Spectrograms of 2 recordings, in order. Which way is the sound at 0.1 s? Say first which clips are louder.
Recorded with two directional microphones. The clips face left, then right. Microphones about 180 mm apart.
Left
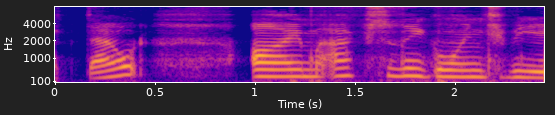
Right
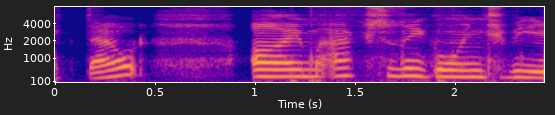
Right 1 dB; 15° right (ahead or behind).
